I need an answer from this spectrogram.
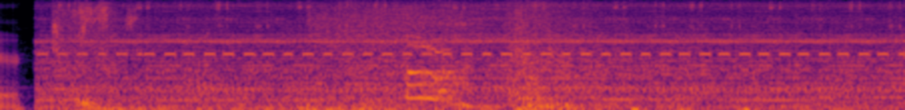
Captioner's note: timer beeping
